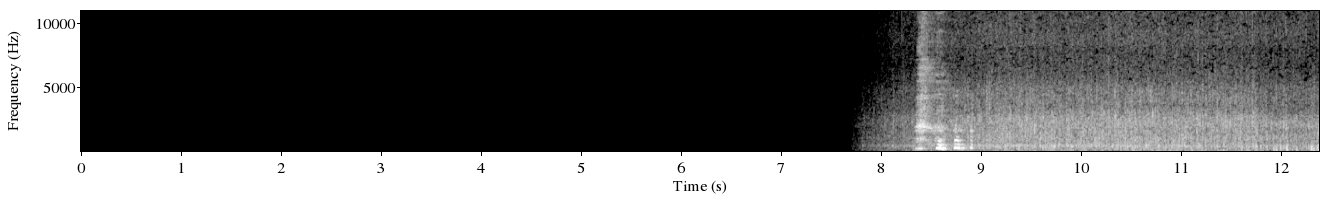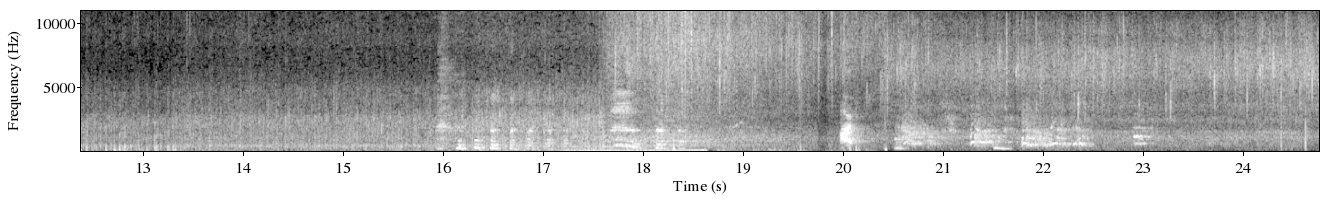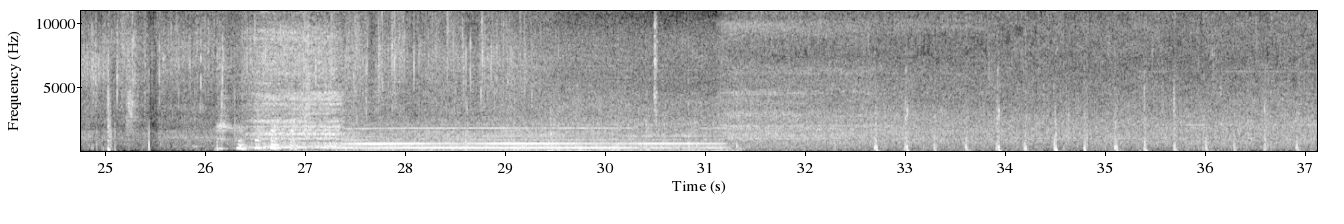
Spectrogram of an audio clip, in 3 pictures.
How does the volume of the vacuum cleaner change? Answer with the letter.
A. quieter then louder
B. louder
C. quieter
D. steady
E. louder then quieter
C.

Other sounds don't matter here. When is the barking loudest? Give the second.
20 s.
